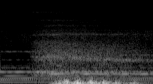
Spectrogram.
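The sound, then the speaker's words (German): A single deep breath during a guided relaxation exercise, rough and airy through the nose, swells and fades over a soft, steady musical drone. No one speaks. “Wir atmen dreimal tief ein und aus.”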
